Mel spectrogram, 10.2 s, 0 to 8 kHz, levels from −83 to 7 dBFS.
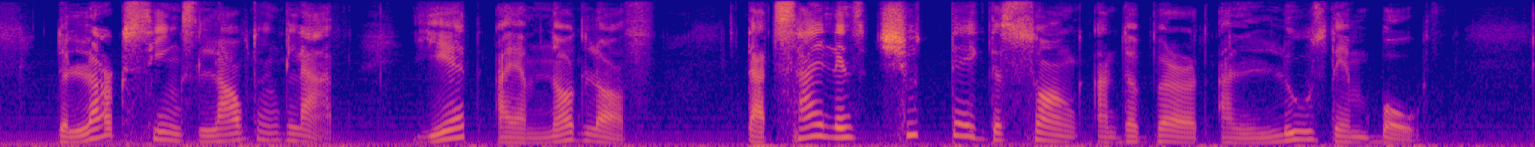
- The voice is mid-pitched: No, low, 115 Hz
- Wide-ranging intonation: Yes, wide, 7.6 semitones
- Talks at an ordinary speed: No, slow, 125 wpm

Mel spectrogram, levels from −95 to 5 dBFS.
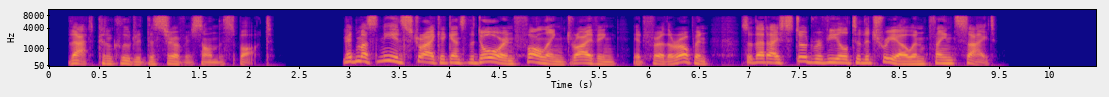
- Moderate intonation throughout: No, wide, 7.4 semitones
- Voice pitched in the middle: Yes, medium, 155 Hz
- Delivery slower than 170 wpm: No, average, 180 wpm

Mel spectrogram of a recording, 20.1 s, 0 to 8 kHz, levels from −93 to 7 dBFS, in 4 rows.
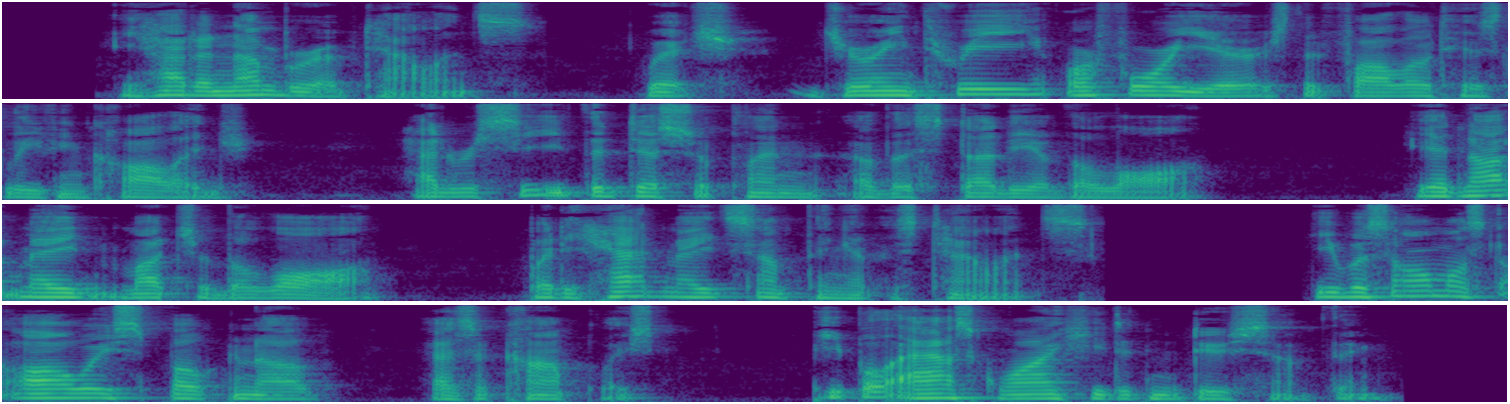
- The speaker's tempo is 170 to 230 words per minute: Yes, average, 175 wpm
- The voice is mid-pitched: No, low, 125 Hz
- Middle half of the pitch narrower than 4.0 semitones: Yes, average, 3.4 semitones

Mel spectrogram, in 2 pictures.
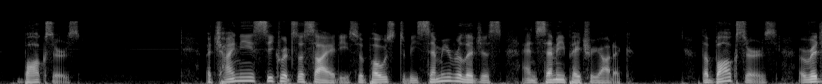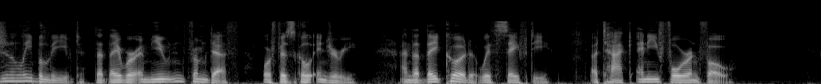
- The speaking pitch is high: No, low, 105 Hz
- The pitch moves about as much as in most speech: Yes, average, 4.0 semitones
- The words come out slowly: Yes, slow, 125 wpm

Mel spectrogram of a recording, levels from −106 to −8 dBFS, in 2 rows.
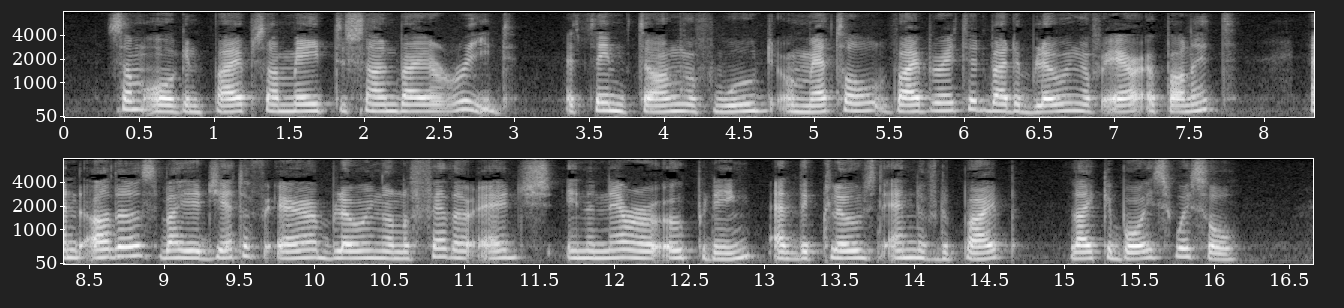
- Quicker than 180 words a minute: Yes, average, 200 wpm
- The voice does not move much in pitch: Yes, narrow, 1.9 semitones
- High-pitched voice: Yes, high, 200 Hz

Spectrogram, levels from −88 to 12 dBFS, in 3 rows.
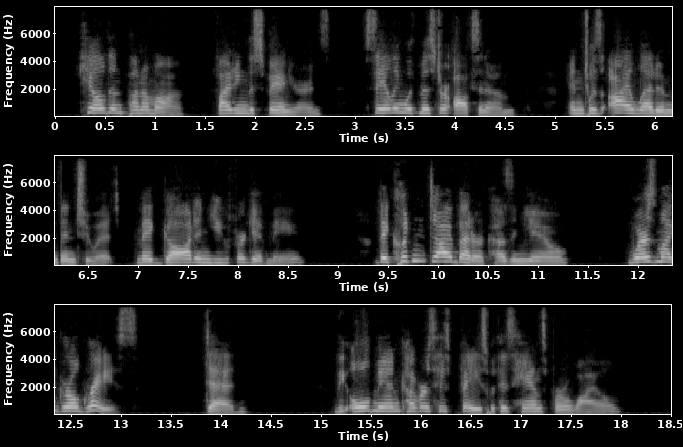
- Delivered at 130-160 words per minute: Yes, average, 150 wpm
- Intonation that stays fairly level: No, average, 4.2 semitones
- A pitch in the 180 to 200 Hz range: No, high, 245 Hz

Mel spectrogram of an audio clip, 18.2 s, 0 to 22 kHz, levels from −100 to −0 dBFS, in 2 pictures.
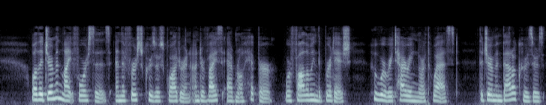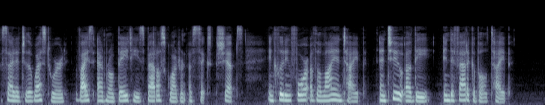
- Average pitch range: Yes, average, 3.0 semitones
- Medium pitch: Yes, medium, 180 Hz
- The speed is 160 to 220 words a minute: Yes, average, 170 wpm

